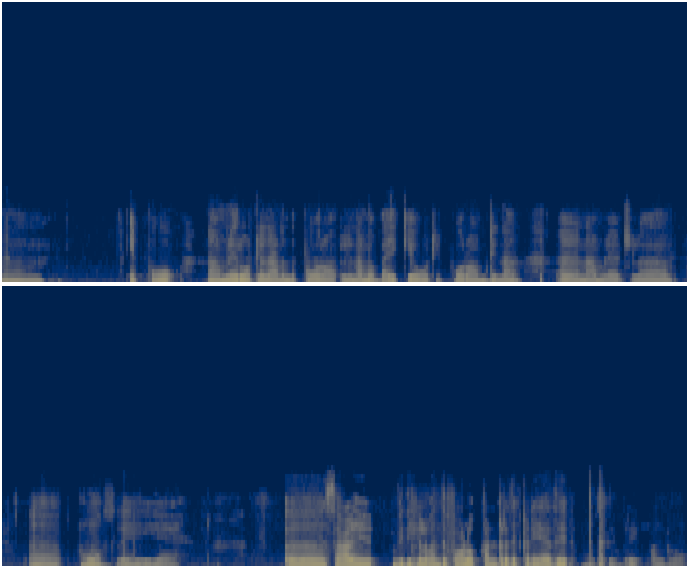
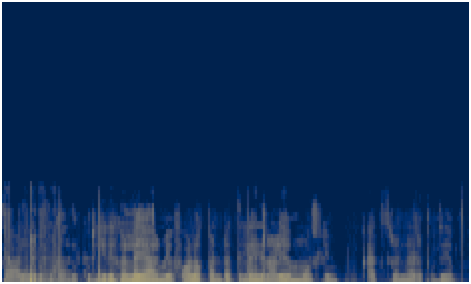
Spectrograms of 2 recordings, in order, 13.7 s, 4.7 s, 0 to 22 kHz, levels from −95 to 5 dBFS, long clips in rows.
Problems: low volume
